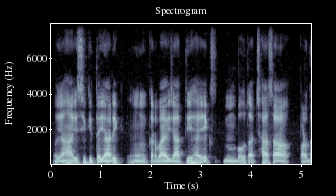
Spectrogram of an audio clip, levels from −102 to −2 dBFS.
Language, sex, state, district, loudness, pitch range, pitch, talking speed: Maithili, male, Bihar, Samastipur, -26 LUFS, 110-120 Hz, 110 Hz, 150 wpm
